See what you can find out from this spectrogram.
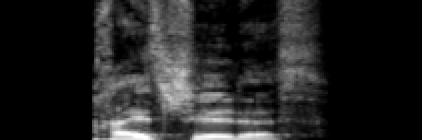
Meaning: genitive singular of Preisschild
- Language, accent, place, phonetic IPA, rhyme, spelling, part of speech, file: German, Germany, Berlin, [ˈpʁaɪ̯sˌʃɪldəs], -aɪ̯sʃɪldəs, Preisschildes, noun, De-Preisschildes.ogg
